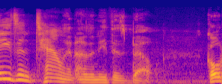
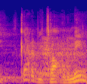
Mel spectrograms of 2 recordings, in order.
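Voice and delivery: ordinary delivery

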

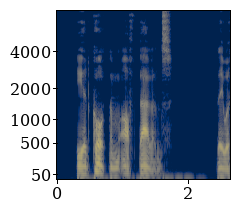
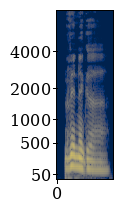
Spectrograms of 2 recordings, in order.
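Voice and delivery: deferential butler; 8 semitones higher, 4 dB louder than usual. A narrator's reading. Butler lectures his master.

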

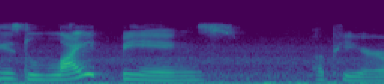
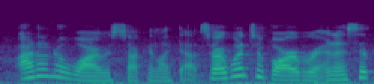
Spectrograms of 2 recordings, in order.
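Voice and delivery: ordinary talk, nothing marked

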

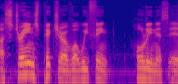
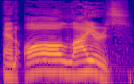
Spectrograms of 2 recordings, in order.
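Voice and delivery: very slow, louder, higher: And all liars; drawn-out emphasis; 4 semitones higher, 8 dB louder, much slower than usual. Acted. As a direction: stretch every word out loud. Dramatic scripture emphasis.

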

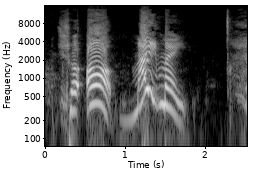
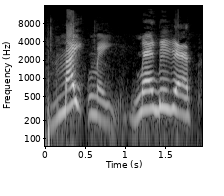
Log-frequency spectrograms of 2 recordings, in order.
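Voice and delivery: quiet retort; 4 semitones lower, 7 dB quieter, slower than usual. Acted. Muted retort in a skit.

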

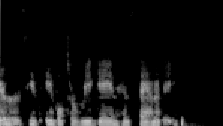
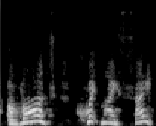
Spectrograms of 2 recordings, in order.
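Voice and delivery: loud and higher, banishing the ghost; Avaunt! hurled out, then slower on quit my sight; shouted command; 6 semitones higher, 4 dB louder than usual. Acted.

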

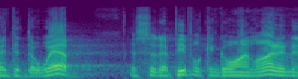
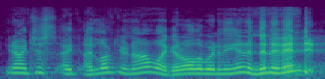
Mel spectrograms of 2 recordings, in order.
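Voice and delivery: a touch of a higher, miffed lady voice; upset reader; 9 semitones higher, faster than usual. Retold or imitated. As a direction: lightly imitate a disappointed reader. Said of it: "a lady who said".

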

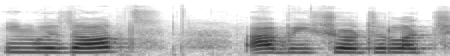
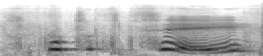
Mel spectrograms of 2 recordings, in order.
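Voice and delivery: slow, higher mock British "Spots of tea?"; hammed-up British accent; 6 semitones higher, slower than usual. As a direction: play a posh Brit offering tea. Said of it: "It changed to a British accent".

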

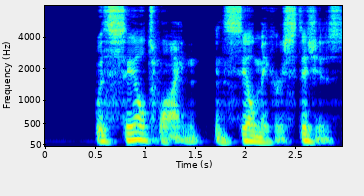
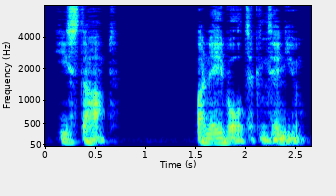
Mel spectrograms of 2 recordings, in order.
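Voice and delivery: plain reading voice

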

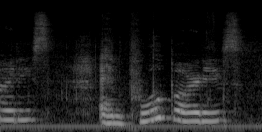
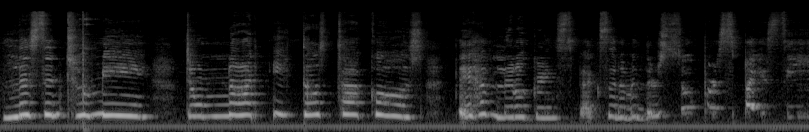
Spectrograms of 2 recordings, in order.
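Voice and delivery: higher, louder pleading; much higher, louder call to the dragons; urgent warning; 9 semitones higher, 5 dB louder than usual. Acted.

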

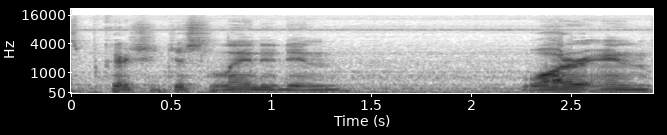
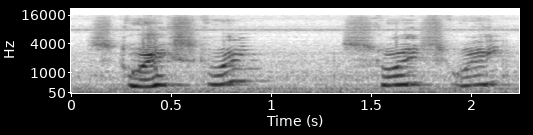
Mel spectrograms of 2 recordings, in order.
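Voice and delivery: very high squeaky mouse noise; mouse squeaks; slower than usual. Retold or imitated. Catwoman leaves a mouse, high squeaky mouse noise. Mouse left behind as calling card.

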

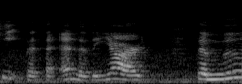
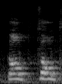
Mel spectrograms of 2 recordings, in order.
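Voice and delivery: loud thumps; 6 dB louder than usual. A narrator's reading. Noise from wall narrated.

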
